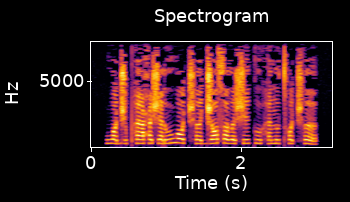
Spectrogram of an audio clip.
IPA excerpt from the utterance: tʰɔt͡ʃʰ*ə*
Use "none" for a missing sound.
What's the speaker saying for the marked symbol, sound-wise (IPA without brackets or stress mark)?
ə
